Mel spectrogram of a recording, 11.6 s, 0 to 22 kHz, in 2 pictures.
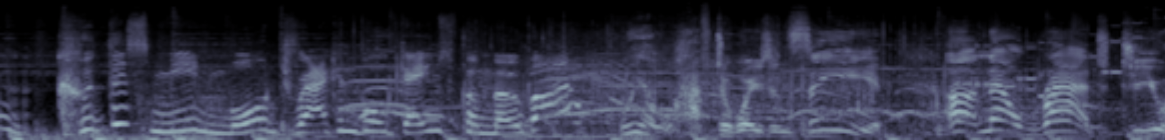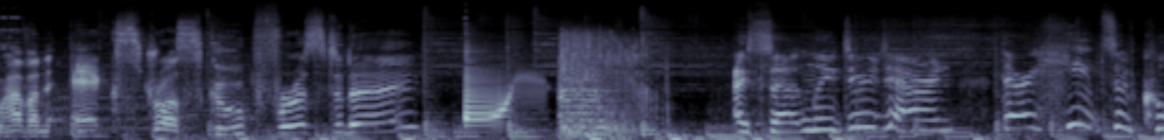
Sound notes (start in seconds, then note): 8.1 boing ploop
